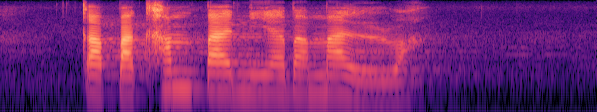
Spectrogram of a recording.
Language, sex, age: Southern Sotho, female, 20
